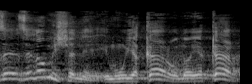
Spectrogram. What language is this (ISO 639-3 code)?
heb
